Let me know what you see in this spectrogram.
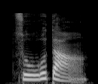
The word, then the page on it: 阻挡: zǔ dǎng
